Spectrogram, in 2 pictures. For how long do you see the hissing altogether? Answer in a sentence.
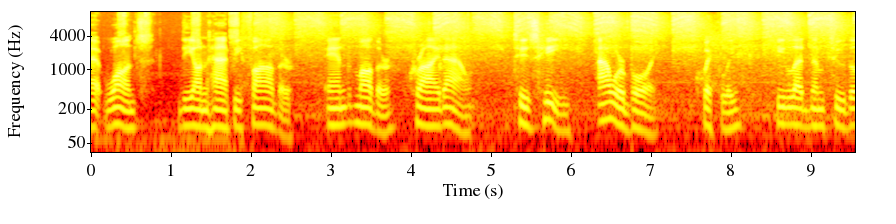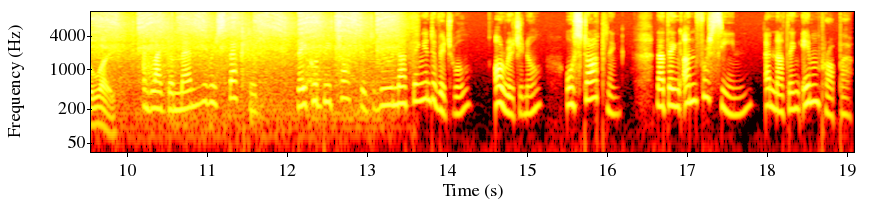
The hissing can be heard for 14 seconds in total.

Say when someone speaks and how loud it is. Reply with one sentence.
You can hear the talking from 0.0 to 19.0 s, at a steady volume.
